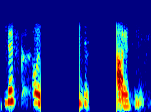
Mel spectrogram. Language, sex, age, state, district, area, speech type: Urdu, male, 30-45, Maharashtra, Nashik, urban, conversation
